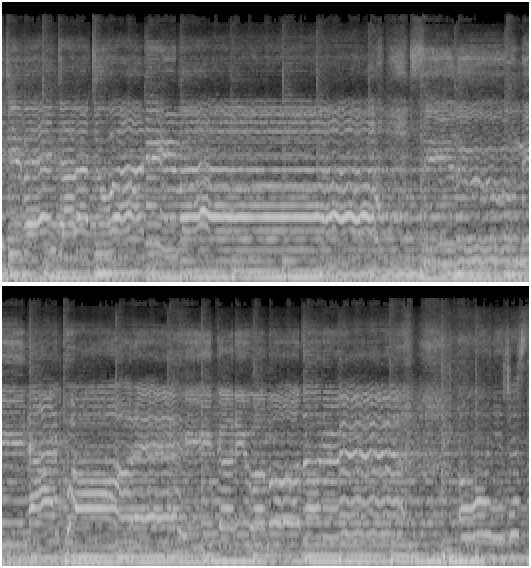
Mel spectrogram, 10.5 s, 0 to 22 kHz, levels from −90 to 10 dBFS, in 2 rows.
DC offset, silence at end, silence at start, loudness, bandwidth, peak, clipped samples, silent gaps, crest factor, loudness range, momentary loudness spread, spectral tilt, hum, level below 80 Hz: under 0.1%; 0 s; 0 s; -15 LUFS; 18 kHz; -2 dBFS; under 0.1%; none; 12 dB; 1 LU; 3 LU; -4.5 dB/octave; none; -24 dBFS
